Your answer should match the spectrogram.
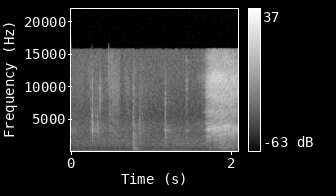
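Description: Y-shaped vegetable peeler scraping down a raw daikon radish: one peeling stroke near the end, with a few faint clicks before it.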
